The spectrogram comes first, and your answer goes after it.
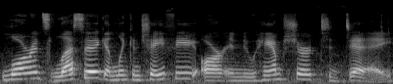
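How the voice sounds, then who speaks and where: The speaker talks at a fairly slow pace with lively intonation. The background is quiet. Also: woman. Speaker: local access TV co-host. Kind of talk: casual talk show chat. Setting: TV studio. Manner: loud.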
